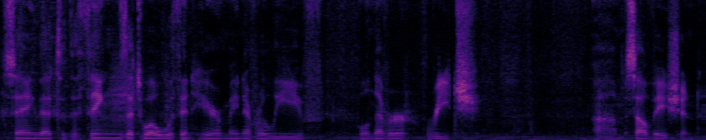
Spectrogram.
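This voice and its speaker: A man acting as game master, narrating a tabletop game casually and haltingly, with informal pauses. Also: deep voice, monotone, background noise.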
